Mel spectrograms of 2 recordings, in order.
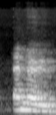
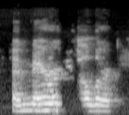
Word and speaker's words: Americolor: Emery brand. Am I saying it right? Americolor.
